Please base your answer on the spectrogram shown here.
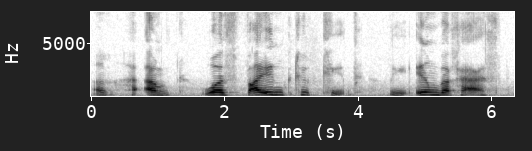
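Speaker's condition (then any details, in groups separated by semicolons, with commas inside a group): Cerebral palsy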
